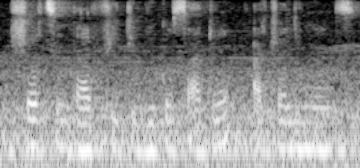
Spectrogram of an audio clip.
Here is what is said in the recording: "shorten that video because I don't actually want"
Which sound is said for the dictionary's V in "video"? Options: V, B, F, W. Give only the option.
F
